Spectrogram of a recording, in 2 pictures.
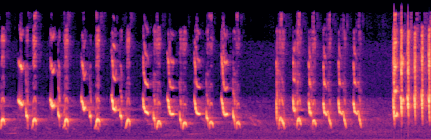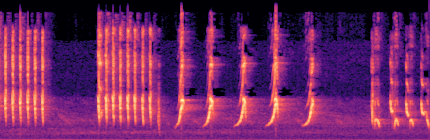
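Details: Long-tailed shrike song rich in imitated phrases, meant to prompt other shrikes to sing. Series of sharp, high, descending whistled notes, twice interrupted by buzzy rasping bursts, then a few slower clear slurs.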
